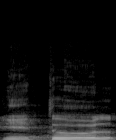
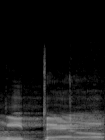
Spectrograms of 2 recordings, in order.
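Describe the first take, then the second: First: The last syllable has a u vowel. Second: The last syllable has an e vowel. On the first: The speaker calls it right. "Ya tetep ngid ngidul" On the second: The speaker calls it wrong. "ning ya ora ngidel"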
